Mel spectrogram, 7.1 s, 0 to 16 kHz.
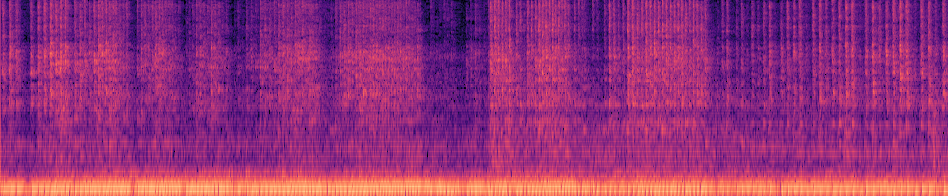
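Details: Nissan 1400 cold start after a new exhaust was fitted: a loud, raw, blatting rumble; the exhaust snapped off right under the branch of the new flange, causing an exhaust leak.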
